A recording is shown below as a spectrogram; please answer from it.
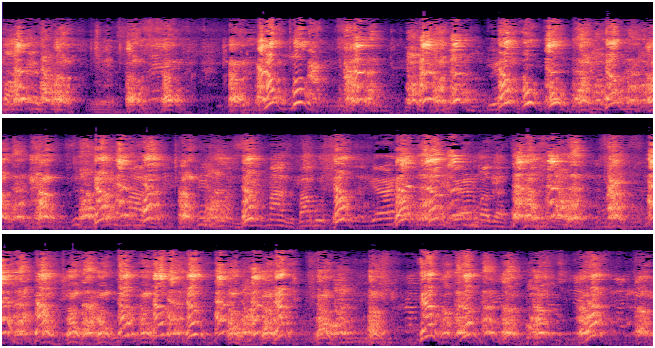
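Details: Tibetan Mastiff barking insistently for a long run, many short, sharp barks in quick succession with occasional brief lulls, human voices faintly present between barks.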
